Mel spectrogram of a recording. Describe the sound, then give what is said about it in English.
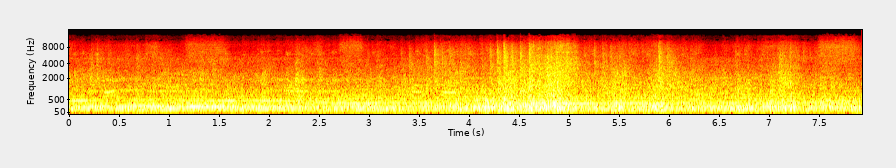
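Loud, steady rumble inside a moving bus heading to the ferry for Toronto Island while it is snowing, with a droning engine whine that slowly shifts in pitch and constant road noise filling the cabin throughout. “This bus is sure noisy, isn't it?”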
